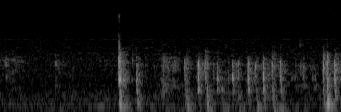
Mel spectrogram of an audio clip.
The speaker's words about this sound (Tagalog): Kasi parang stiff ng keyboard ko. Kaya parang hirap mag-type.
